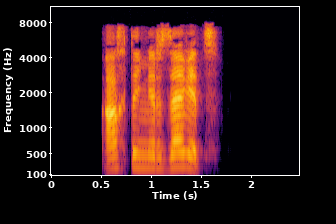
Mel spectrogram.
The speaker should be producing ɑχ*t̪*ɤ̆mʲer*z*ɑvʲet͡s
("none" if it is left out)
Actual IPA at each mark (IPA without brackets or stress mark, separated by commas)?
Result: t̪, z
